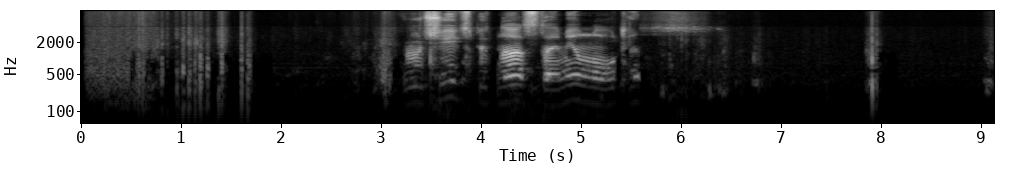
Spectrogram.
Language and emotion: Russian, neutral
